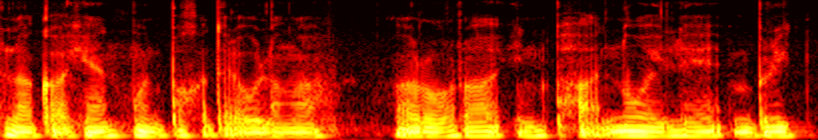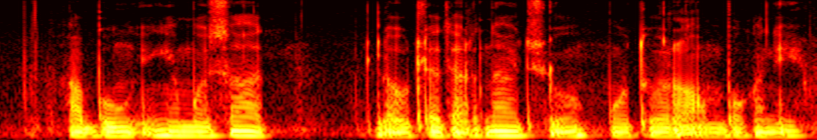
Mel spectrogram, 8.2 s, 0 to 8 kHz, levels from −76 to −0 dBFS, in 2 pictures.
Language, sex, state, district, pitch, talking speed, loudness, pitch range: Mizo, male, Mizoram, Aizawl, 95 Hz, 220 wpm, -15 LUFS, 90-100 Hz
